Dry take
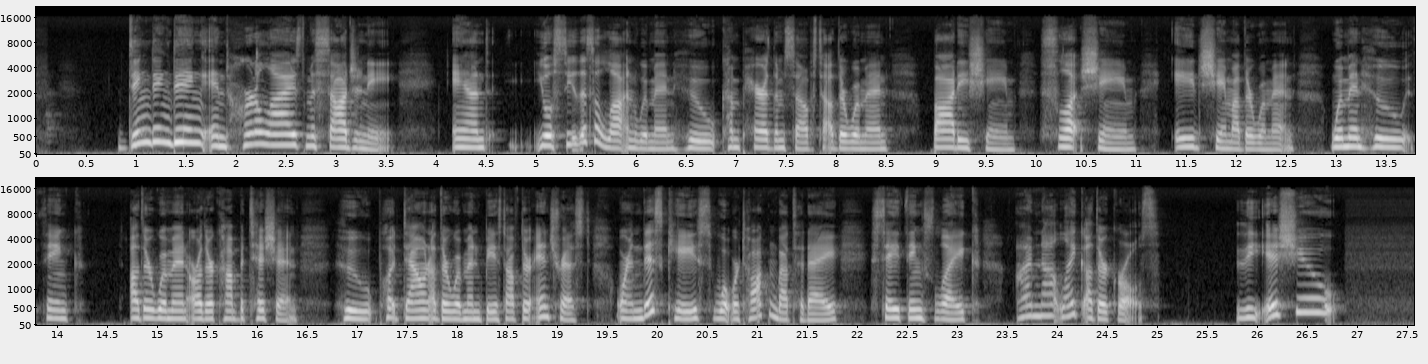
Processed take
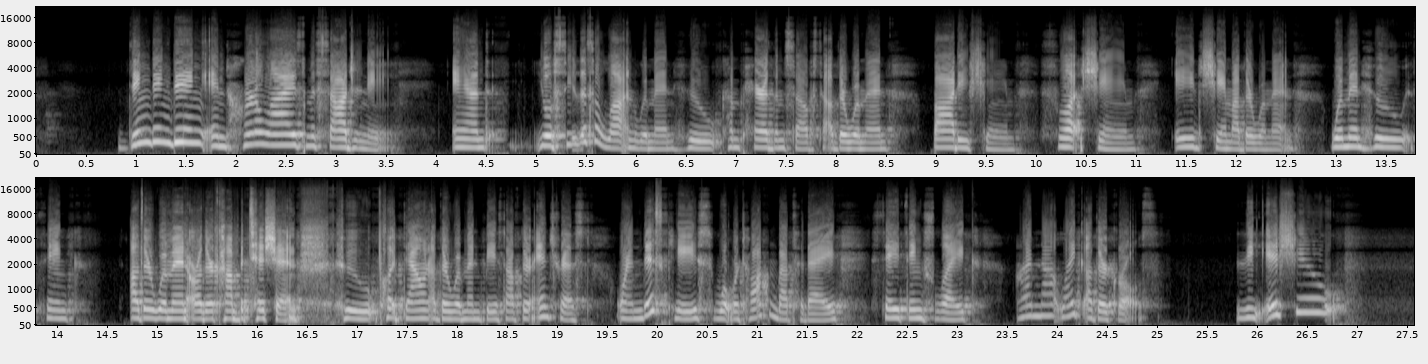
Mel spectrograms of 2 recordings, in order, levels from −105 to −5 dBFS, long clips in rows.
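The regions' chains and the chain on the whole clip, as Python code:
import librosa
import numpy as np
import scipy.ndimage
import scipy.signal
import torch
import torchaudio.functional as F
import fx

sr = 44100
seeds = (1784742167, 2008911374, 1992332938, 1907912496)

y = fx.chain(x, sr, fx.highpass(hz=260.0, slope=6),
    fx.env_flatten(amount_pct=70), at=(14.76, 17.4))
y = fx.wiener(y, sr, points=15)
y = fx.weighting(y, sr, curve='D')
y = fx.sustainer(y, sr, db_per_s=92.0)
y = F.gain(torch.from_numpy(y), -4.5).numpy()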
